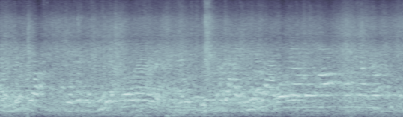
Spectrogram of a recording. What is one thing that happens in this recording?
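Plastic bags rustle as goods are handled.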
